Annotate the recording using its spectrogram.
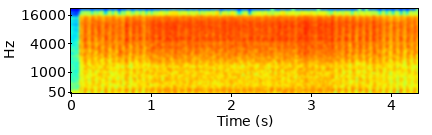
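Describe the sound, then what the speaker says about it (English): Sustained automatic machine gun fire in a game battle, a dense, loud, rapid stream of shots rattling continuously throughout without pause. "The blue team fires onto the red team with their machine guns, shooting them in the backs."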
